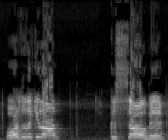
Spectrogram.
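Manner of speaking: loud, high excited call; excited shout. Real, not acted. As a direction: yell it out with delight. Oyunda kıza seslenen heyecan. (heyecanlı bağırış)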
